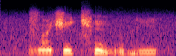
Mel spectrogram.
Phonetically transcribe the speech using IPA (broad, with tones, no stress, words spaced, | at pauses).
zˤĩ˨ʃe˦t͡ɕʰũ˦˨ bɯ˧bi˦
